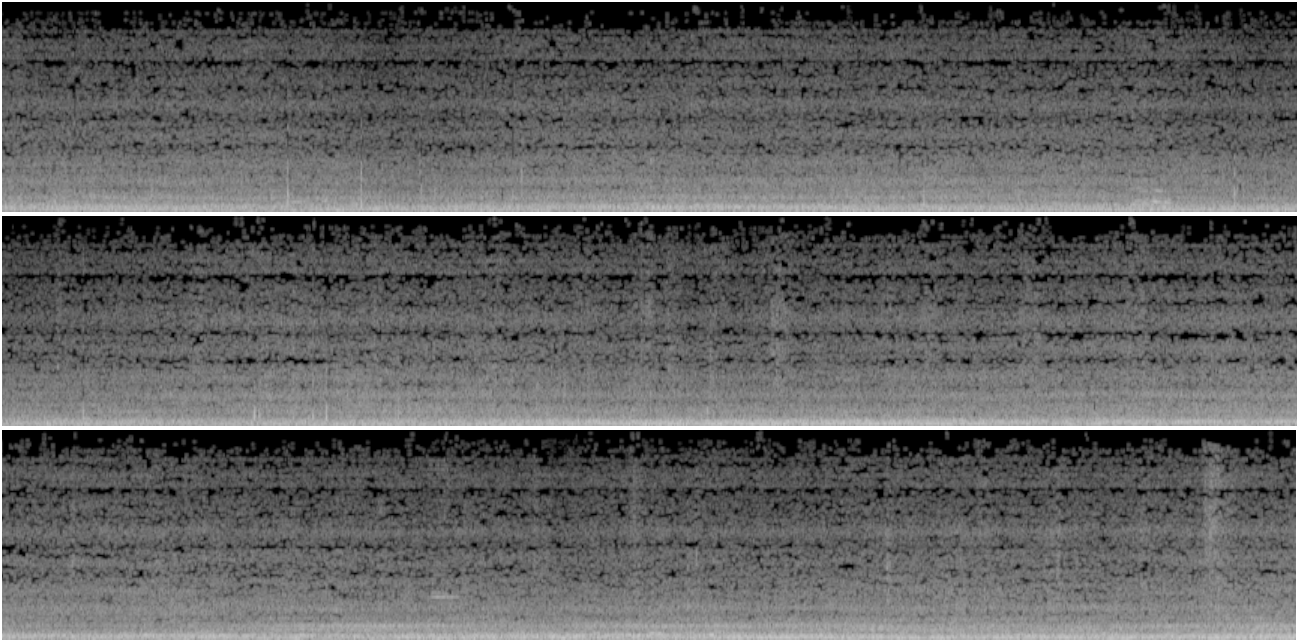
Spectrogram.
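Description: Busy street ambience: people talking in the background over a steady hum of engine noise from traffic.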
